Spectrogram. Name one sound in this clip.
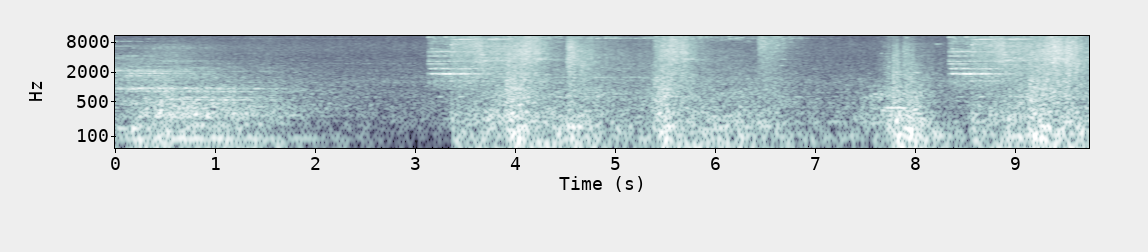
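Swords clash and magic bursts ring out in a fight.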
